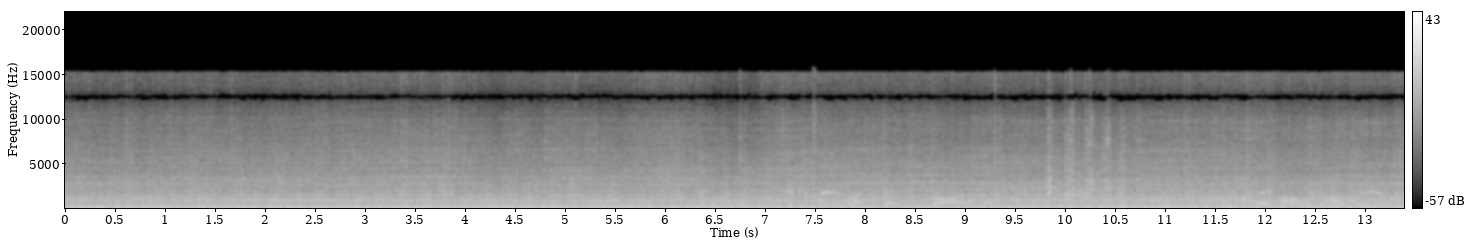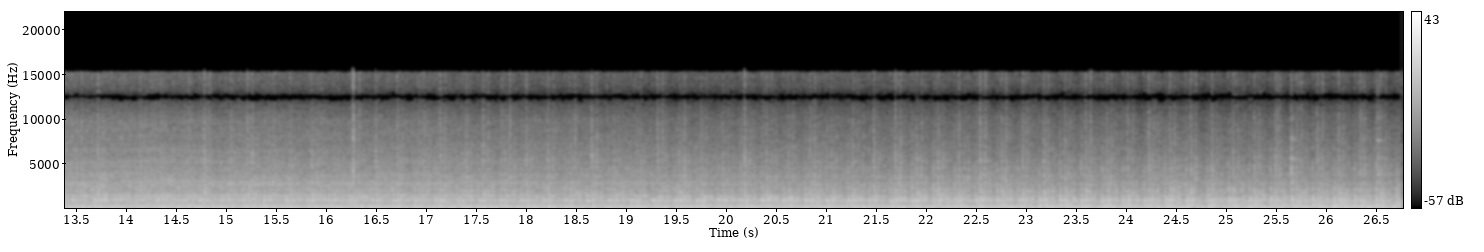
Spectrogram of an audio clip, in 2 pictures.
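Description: Vintage farm tractor engines running slowly as the tractors drive past one after another, a steady low engine hum, with people's voices over it.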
